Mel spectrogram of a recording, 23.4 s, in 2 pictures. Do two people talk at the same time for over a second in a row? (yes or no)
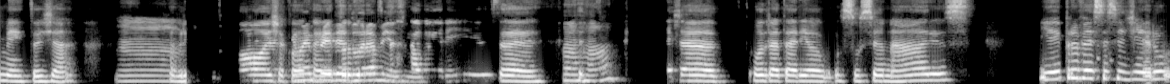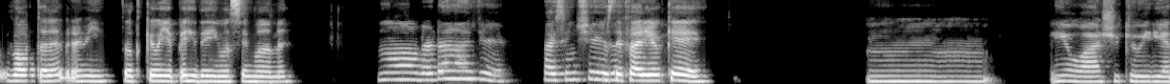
yes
